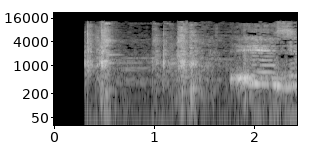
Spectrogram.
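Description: Sound effects of an animated logo intro: after silence they start suddenly with a few sharp, metallic-sounding hits that ring on, and a pitched tone sets in near the end.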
